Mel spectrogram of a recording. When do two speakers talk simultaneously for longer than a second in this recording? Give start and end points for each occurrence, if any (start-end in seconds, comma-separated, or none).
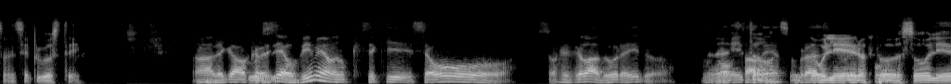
7.1-9.0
